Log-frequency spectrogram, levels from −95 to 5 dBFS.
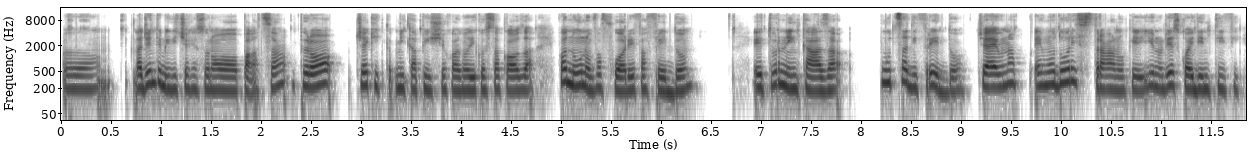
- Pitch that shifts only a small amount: No, average, 3.7 semitones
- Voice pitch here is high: Yes, high, 200 Hz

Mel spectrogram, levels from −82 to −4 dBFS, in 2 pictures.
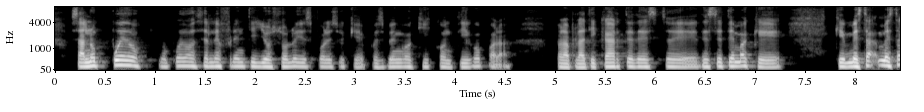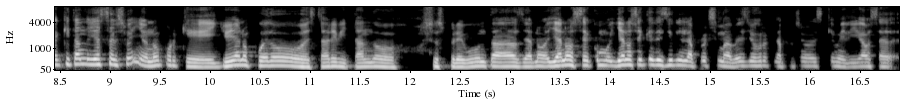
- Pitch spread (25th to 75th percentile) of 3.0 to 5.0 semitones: Yes, average, 3.7 semitones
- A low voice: No, medium, 145 Hz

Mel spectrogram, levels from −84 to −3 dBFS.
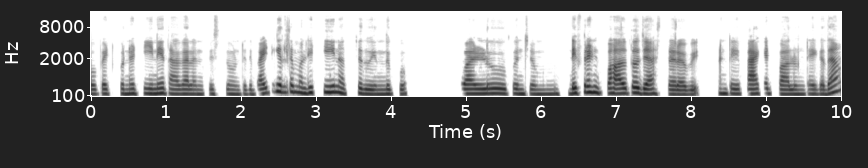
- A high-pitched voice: Yes, high, 195 Hz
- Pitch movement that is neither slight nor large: No, narrow, 2.1 semitones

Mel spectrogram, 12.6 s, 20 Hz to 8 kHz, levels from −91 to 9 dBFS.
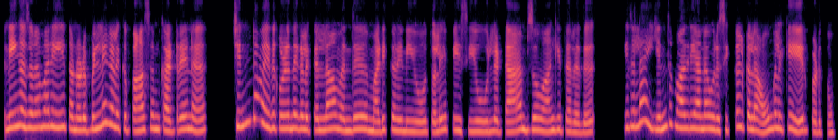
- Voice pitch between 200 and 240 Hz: No, very high, 260 Hz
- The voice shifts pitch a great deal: No, average, 3.6 semitones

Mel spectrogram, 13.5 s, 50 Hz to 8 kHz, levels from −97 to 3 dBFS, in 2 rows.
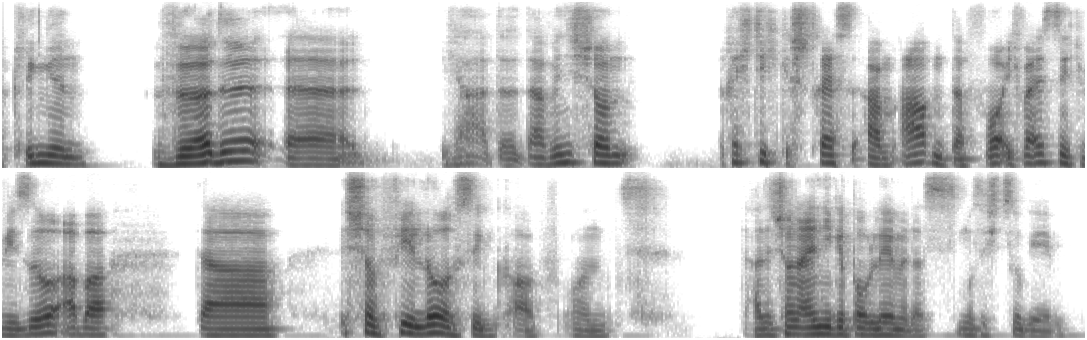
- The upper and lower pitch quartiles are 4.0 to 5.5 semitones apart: Yes, average, 4.8 semitones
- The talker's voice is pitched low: Yes, low, 120 Hz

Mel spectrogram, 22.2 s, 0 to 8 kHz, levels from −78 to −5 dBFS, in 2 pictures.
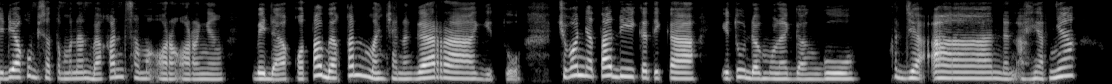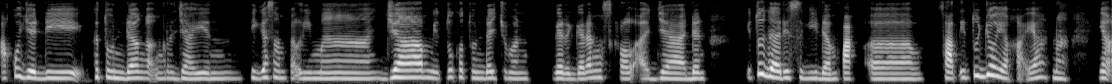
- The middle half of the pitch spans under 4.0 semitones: Yes, narrow, 2.6 semitones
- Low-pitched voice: No, high, 215 Hz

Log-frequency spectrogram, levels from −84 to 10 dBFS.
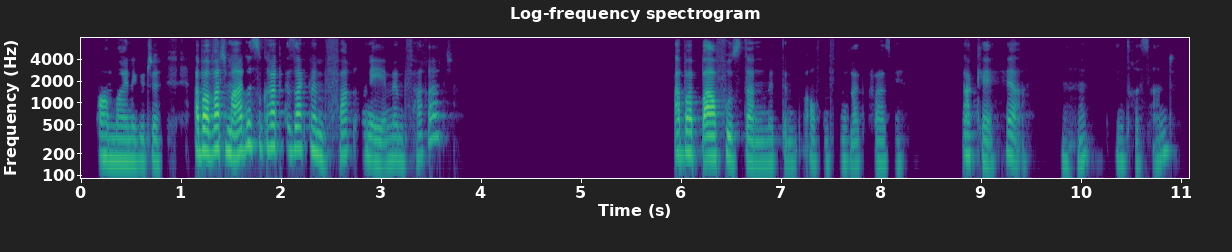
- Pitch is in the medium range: Yes, medium, 170 Hz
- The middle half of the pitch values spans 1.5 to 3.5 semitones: No, average, 4.9 semitones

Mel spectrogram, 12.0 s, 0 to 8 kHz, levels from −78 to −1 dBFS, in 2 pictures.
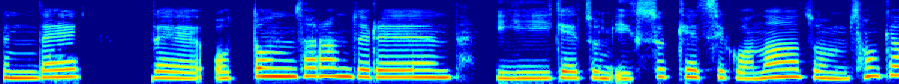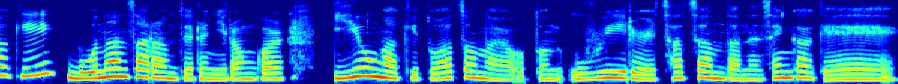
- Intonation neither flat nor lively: Yes, average, 4.2 semitones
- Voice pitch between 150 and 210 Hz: No, high, 225 Hz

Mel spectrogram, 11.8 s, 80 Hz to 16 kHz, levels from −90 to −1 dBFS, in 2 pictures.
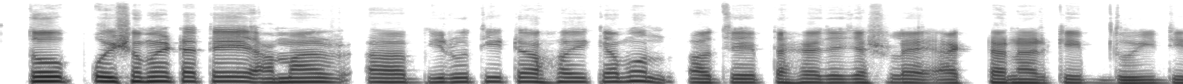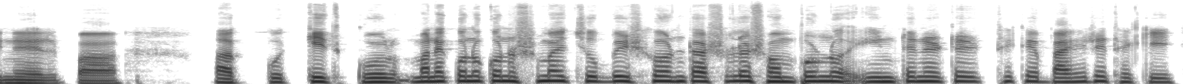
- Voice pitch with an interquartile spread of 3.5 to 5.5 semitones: Yes, average, 4.2 semitones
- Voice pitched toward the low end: No, medium, 185 Hz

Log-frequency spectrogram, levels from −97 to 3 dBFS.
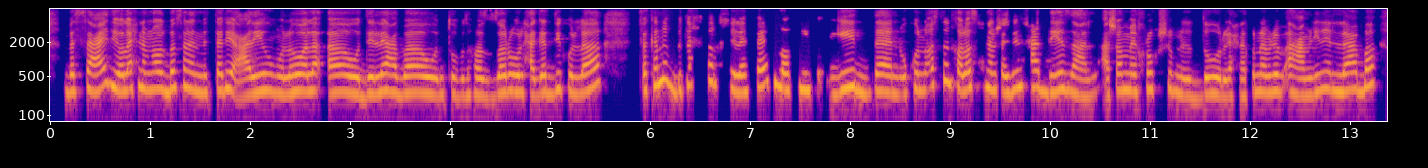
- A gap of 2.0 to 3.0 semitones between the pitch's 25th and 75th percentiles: Yes, average, 2.7 semitones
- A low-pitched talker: No, very high, 265 Hz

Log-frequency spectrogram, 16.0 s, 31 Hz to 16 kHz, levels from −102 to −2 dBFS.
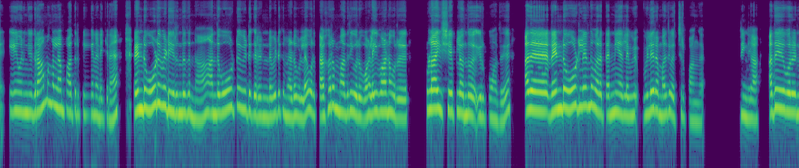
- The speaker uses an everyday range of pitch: Yes, average, 3.5 semitones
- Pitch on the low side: No, high, 245 Hz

